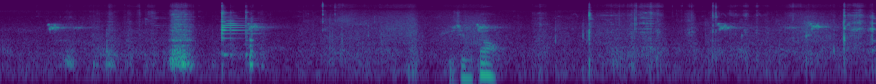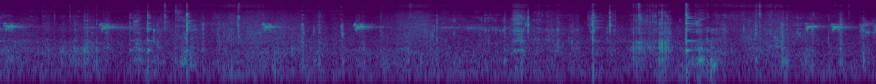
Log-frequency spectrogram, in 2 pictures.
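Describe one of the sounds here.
Metal tongs clink against a pan.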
